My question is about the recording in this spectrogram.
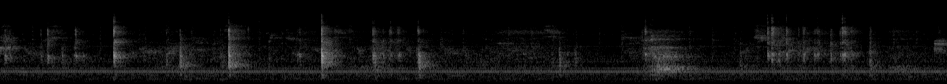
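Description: Irregular light clicks and scrapes from a small hand tool working along the edge of a foam-and-balsa tail-fin piece, with one longer scrape about two-thirds of the way through. A faint steady hum runs underneath.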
